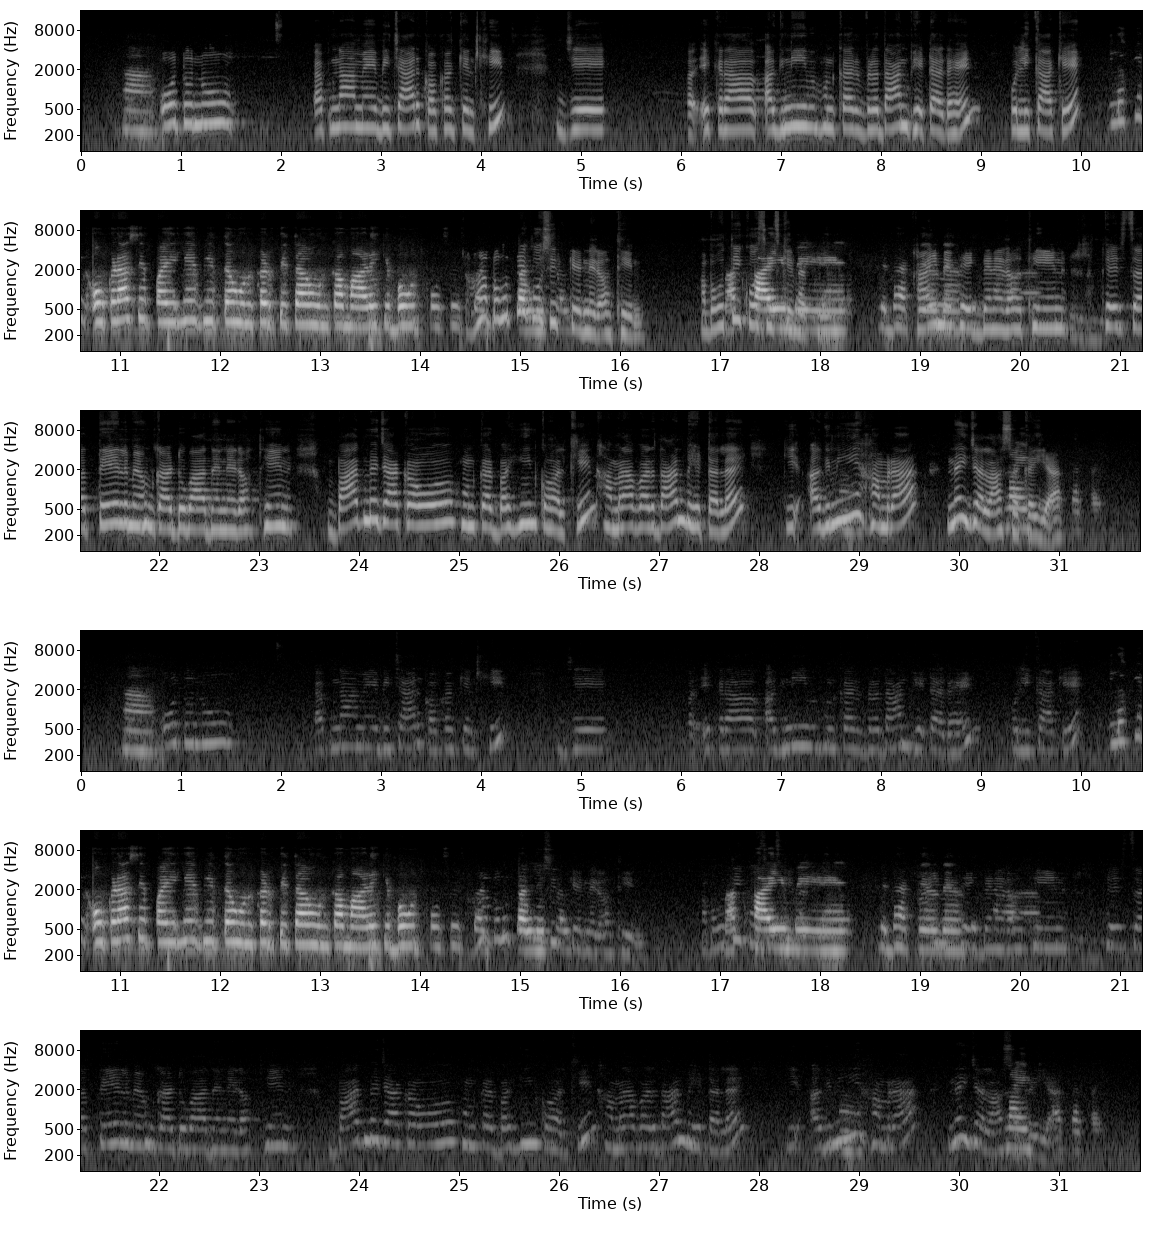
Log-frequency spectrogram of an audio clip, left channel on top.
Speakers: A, in the centre; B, on the left.
A: हँ
B: ओ दुनू। अपना में विचार कऽ कऽ केलखिन। जे एकरा अग्नि हुनकर वरदान भेटल रहनि होलिका के।
A: लेकिन ओकरा से पहिले भी तऽ हुनकर पिता हुनका मारेके बहुत। कोशिश कर
B: हँ
A: करने
B: बहुते कोशिश
A: छलखिन
B: केने रहथिन, हँ बहुते
A: हेँ
B: कोशिश
A: खाइ
B: केने
A: मे
B: रहथिन
A: फेर धकेल
B: खायमे
A: देलखिन
B: फेेक देने
A: हेँ
B: रहथिन फेरसँ। तेल में हुनका डुबा देने रहथिन। बाद में जा कऽ ओ। हुनकर बहिन कहलखिन हमरा वरदान भेटल अइ। क अग्नि।
A: अच्छा
B: हमरा नहि जला सकैय
A: नहि चला सकल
